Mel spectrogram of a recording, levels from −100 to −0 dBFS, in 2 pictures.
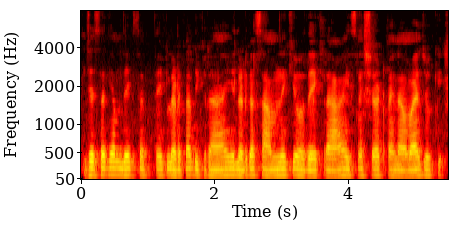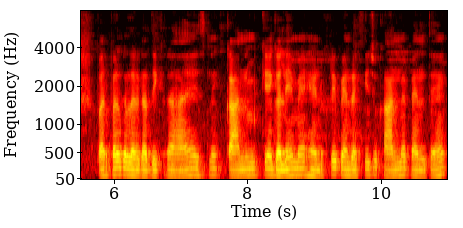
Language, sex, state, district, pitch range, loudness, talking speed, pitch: Hindi, male, Bihar, Gopalganj, 100-115 Hz, -33 LUFS, 260 wpm, 110 Hz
